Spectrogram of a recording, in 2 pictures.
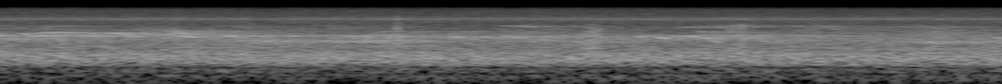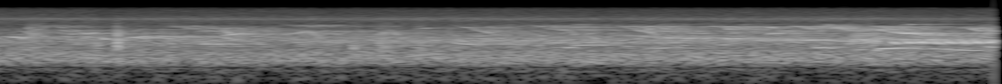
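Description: Several songbirds calling and singing over a steady outdoor hiss, the chirps and short slurred notes growing busier toward the end.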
